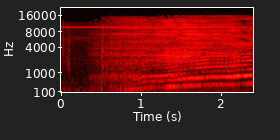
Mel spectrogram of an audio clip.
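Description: A cat's long, drawn-out yowl beginning about a quarter of the way in, rising in pitch and growing louder.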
